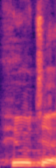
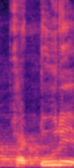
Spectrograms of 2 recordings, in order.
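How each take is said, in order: First: The middle consonant is a ch sound. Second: The middle consonant is a t sound. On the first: The speaker calls it right. "मतलब है फ्यूचर से" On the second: The speaker calls it wrong. "उसका फटूरे से मतलब है फ्यूचर से"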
